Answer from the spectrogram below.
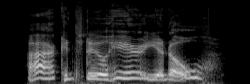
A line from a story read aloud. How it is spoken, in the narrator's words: said Trevor in a weak voice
